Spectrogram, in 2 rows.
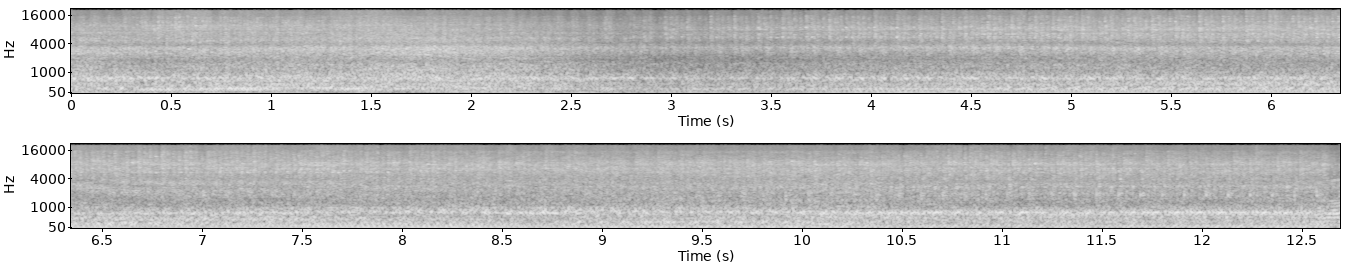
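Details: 1959 VW single cab pickup, replacement air-cooled engine warming up after start: steady, even idle with a low, regular beat, no knocks or misses; healthy normal idle.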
